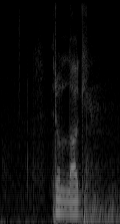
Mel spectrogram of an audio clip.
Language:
Norwegian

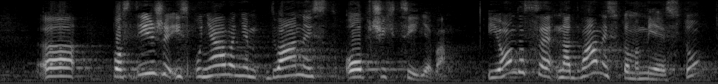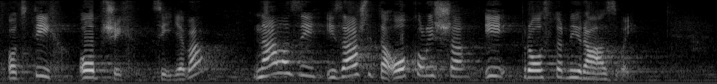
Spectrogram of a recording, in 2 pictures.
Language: Croatian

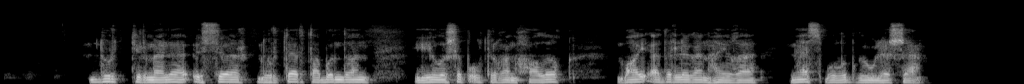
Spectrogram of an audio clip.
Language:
Bashkir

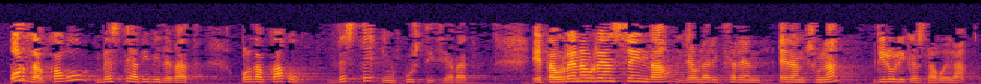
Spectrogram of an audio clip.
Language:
Basque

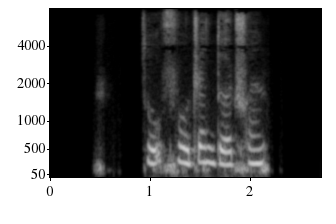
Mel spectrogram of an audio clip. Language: Chinese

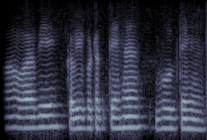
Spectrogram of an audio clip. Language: Hindi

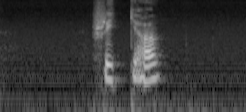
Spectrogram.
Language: Swedish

